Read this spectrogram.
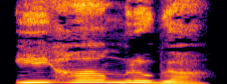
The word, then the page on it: ಈಹಾಮೃಗ: Kannada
